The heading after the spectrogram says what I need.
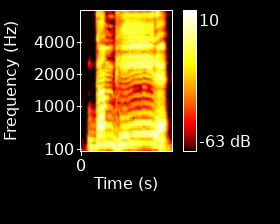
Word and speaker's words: गंभीर: तो मिलके बन जाएगा गंभीर यहां पर अपन ने आधा मा का उच्चारण करा है अधिकतर लोगों ने क्या गलती करी आधा ना का उच्चारण कर दिया तो दोस्तों मैंने बताया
